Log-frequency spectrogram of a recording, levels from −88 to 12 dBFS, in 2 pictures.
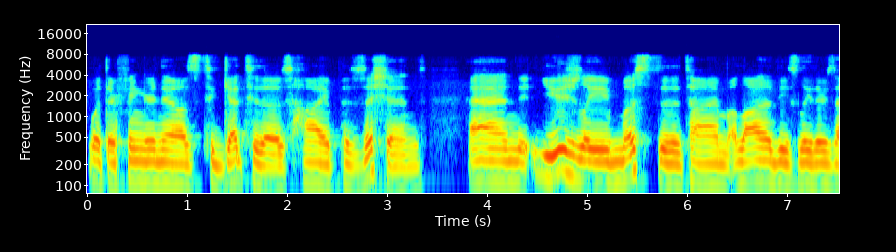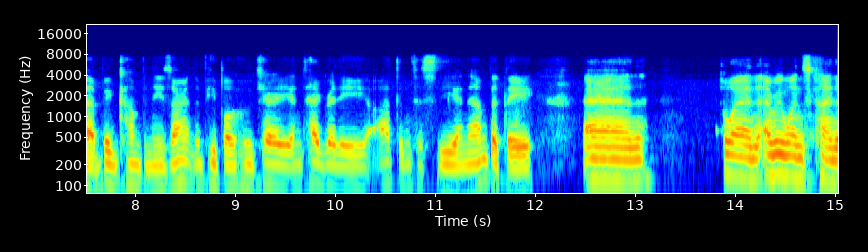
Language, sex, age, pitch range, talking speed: English, male, 20-39, 100-115 Hz, 145 wpm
